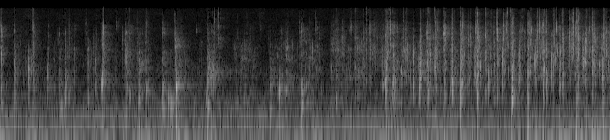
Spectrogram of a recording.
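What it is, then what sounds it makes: Plastic squeeze bottle, tapped. Fingertips and nails rapidly tap and crunch a small, hollow, clear plastic Gatorade squeeze bottle with an orange G cap, close to the mic. Quick, dry, clicky taps come in an irregular, steady stream, each dying away almost instantly, with bright crinkly crackle over a soft low thump. The tapping grows louder and denser in the last couple of seconds.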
